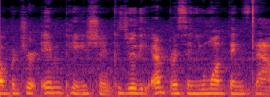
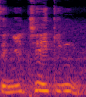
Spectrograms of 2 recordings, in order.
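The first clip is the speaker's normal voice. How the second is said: normal talking voice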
